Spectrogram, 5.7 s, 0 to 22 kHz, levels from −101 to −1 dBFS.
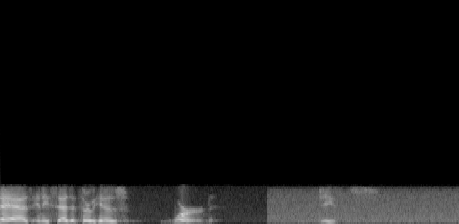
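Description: This speech clip has no technical fault. Room noise in the recording rises by about 23 dB around three and a half seconds in and then sits about 23 dB below the speech, and the G.711 A-law telephone coding limits the sound to the line band of roughly 250 Hz to 3.4 kHz.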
